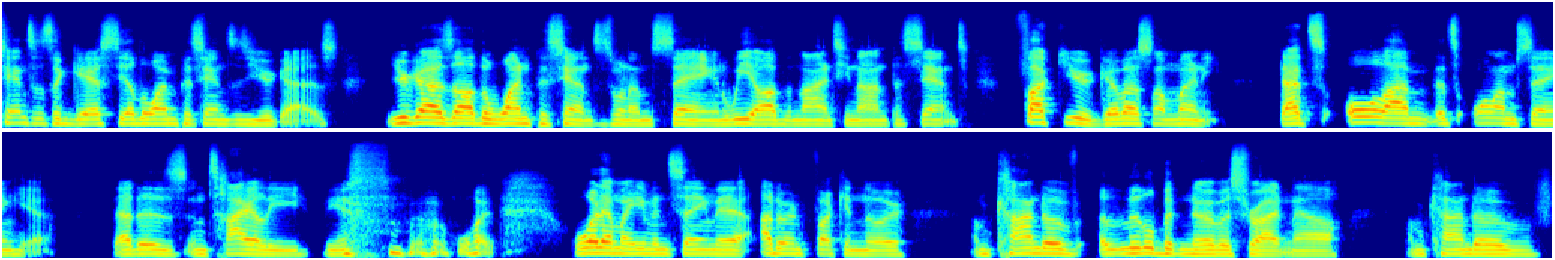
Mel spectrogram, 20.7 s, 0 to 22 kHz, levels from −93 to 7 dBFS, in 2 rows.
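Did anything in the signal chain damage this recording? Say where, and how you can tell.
No, nothing in this speech recording stood out as damage from any stage of the signal chain on listening.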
